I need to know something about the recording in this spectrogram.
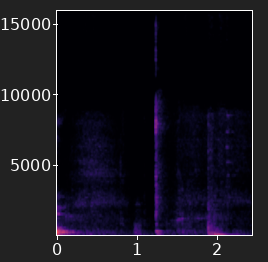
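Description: A single sharp click about a second in, from a button on the portable Bluetooth speaker's top control panel being pressed, with faint handling sounds around it.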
